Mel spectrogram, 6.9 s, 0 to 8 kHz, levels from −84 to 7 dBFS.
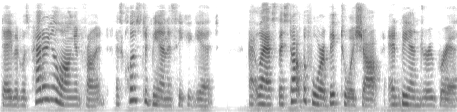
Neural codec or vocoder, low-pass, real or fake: none; 7.2 kHz; real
